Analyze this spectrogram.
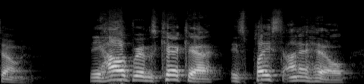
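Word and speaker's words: Hallgrímskirkja: Hallgrimskirkja means Church of Hallgrim, pronounced in Icelandic as Hallgrimskirkja.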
